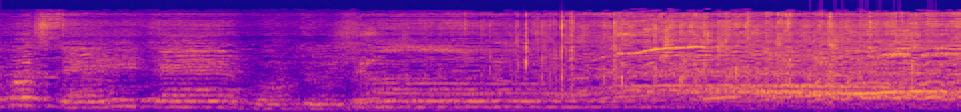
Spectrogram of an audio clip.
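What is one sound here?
A large crowd of men, women and children sings together loudly nearby.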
